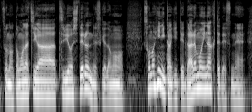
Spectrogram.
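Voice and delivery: hushed ghost story telling; spooky storytelling. Acted. Tells ghost story segment.

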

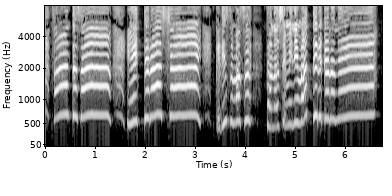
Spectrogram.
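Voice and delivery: put-on high, bright child calling out; excited shouting child. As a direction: call after Santa with joy. Child shouts to departing Santa.

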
